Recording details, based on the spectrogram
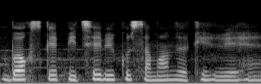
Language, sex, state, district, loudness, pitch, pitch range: Hindi, female, Jharkhand, Deoghar, -18 LUFS, 215 Hz, 195-220 Hz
